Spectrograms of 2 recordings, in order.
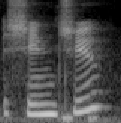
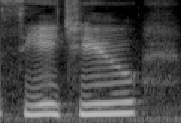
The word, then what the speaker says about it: Shinchu: Technically, his last name, it's the way I spelled it is Shinchu, but it should either have like two U's or like a little line over the U, just for the pronunciation of it to be exact, but I never put it in there, so I mean, it's still kind of the same, so whatever.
